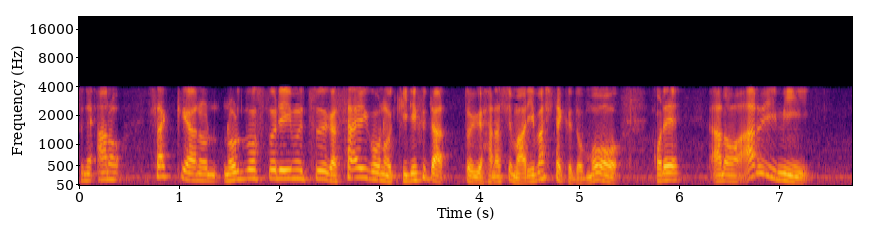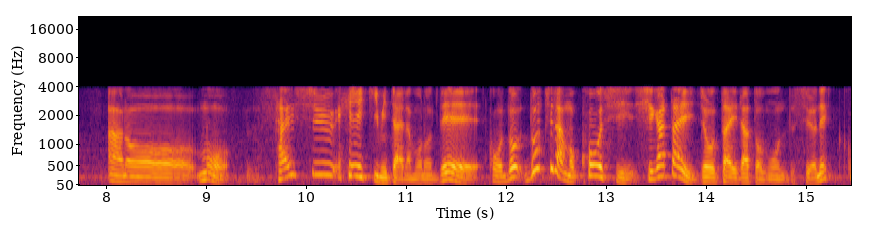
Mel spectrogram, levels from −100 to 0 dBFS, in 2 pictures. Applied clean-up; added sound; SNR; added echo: none; none; none; none.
